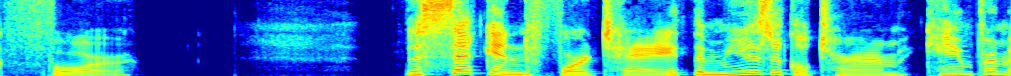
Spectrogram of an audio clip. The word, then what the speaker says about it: forte: It is spelled with an E at the end in Italian, and in that language, the word has always been pronounced with 2 syllables, forte.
